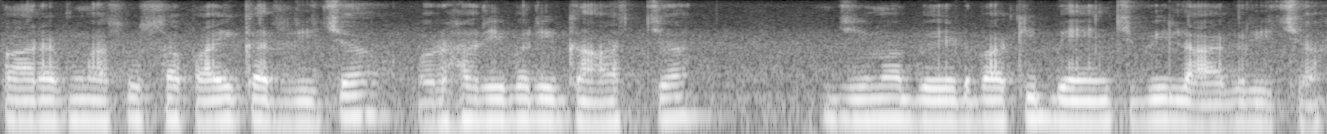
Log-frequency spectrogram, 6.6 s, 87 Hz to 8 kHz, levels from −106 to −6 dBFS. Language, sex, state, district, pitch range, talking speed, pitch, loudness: Rajasthani, male, Rajasthan, Nagaur, 130-145 Hz, 180 wpm, 140 Hz, -15 LUFS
